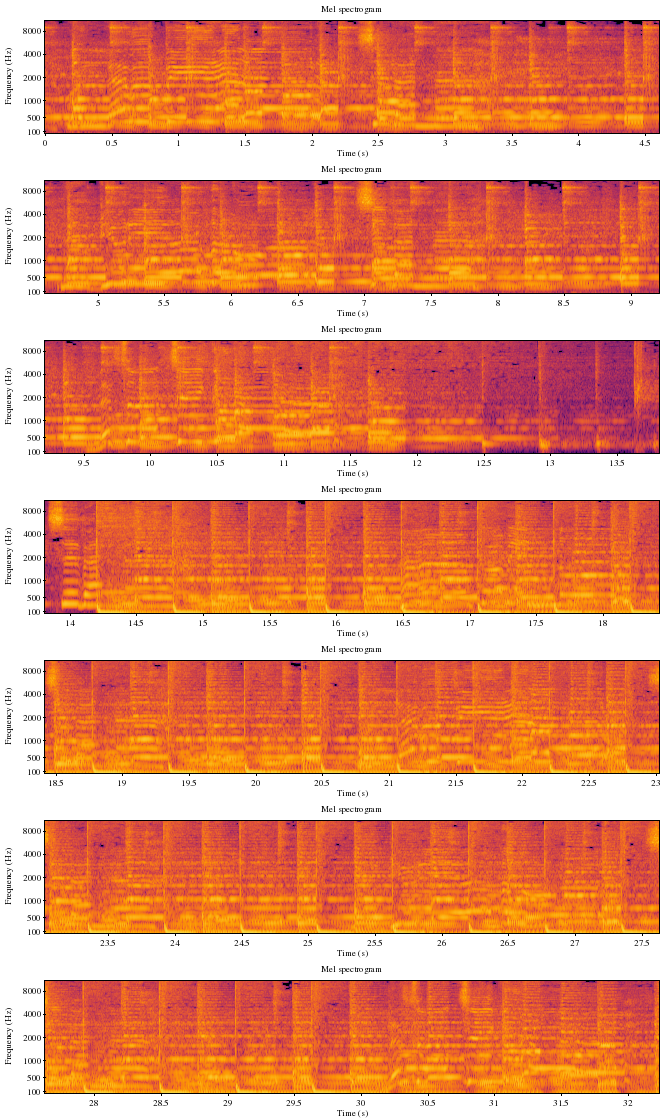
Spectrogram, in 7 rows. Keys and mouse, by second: 1.5 r, 3.8 right click, 4.7 r, 6.3 right click, 7.0 t, 10.5 Return, 11.4 s, 12.9 click, 14.3 shift+middle click, 15.5 middle click, 16.8 s, 20.4 middle click, 22.6 ctrl+1, 24.1 click, 29.3 click.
